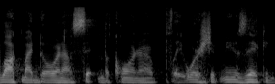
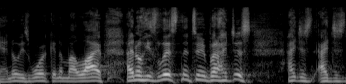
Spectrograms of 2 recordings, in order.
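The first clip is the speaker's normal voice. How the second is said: rising louder and higher, near tears; emotional outburst; 7 semitones higher, 8 dB louder than usual. Retold or imitated. Pastor telling his friend he just needed a hug, voice breaking louder. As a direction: build to a pleading break.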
